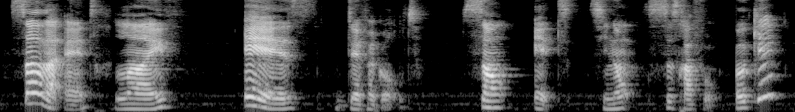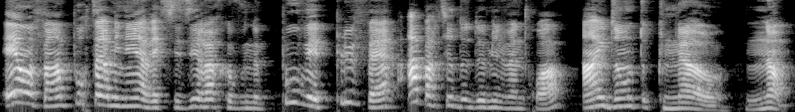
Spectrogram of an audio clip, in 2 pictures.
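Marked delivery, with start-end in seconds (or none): 1.1-4.2 slow "life is difficult" with a pause before "is" and before "difficult"; slow careful model. Shown as a demonstration. Teacher models the correct sentence slowly. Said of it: "la vie est difficile". 13.8-15.3 "know" said as "no", slow, K silent. Shown as a demonstration. Teacher models "know" without the K. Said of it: "Le K dans ce mot ne se prononce pas".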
